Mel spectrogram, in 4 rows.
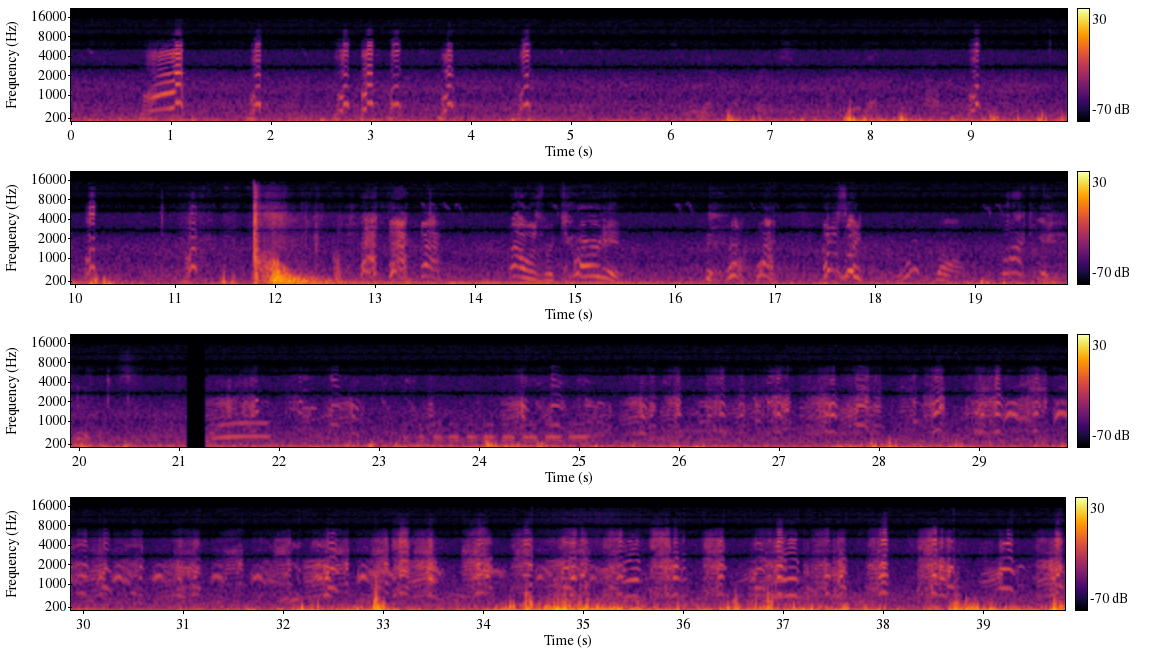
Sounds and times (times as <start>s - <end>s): Honk: 0.7s - 1.2s, 1.8s - 2.0s, 2.6s - 4.7s, 9.0s - 9.2s, 11.0s - 11.4s, 21.3s - 39.8s.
